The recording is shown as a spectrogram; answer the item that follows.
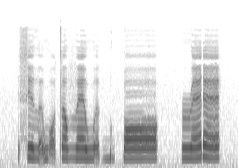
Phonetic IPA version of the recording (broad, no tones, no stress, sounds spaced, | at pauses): s ɪ ð ə̰ w ɔ̰ t ʌ v ɛ w ə̰ ɡ͡b ʊ k͡p ɔː | ɹ ɛ ɾ ɛ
